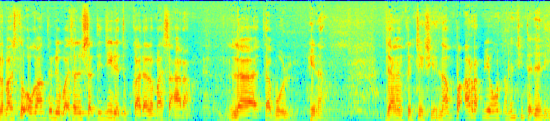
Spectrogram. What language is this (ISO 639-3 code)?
msa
